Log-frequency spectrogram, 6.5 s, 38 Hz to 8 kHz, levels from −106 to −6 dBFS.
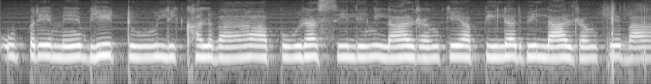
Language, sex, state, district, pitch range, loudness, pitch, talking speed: Bhojpuri, female, Uttar Pradesh, Ghazipur, 210-220 Hz, -13 LUFS, 215 Hz, 175 wpm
